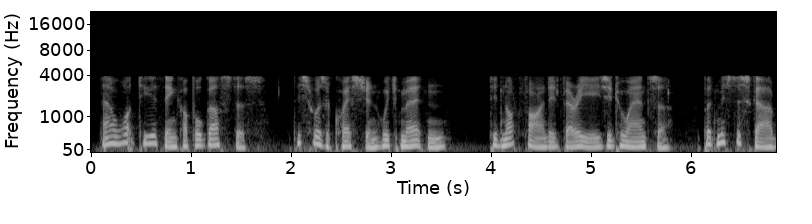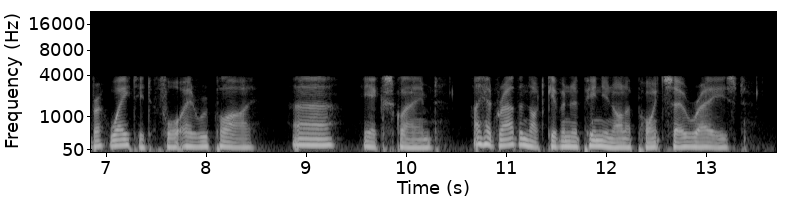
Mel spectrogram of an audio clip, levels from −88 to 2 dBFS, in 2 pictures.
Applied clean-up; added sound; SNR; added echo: none; none; none; none.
